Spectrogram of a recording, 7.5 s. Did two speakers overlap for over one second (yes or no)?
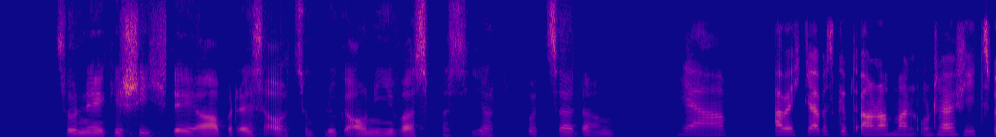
no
